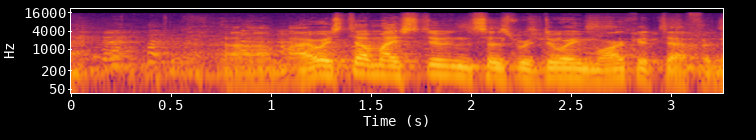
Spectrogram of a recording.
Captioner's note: group laughter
